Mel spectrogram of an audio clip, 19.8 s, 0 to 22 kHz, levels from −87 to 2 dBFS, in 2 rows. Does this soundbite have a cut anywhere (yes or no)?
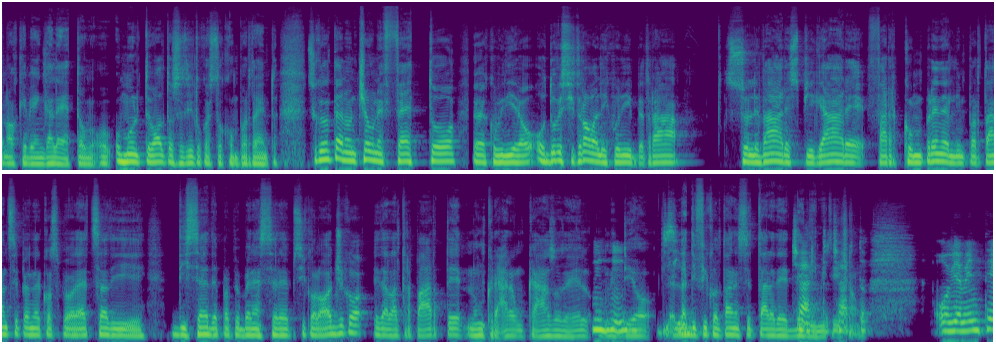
yes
